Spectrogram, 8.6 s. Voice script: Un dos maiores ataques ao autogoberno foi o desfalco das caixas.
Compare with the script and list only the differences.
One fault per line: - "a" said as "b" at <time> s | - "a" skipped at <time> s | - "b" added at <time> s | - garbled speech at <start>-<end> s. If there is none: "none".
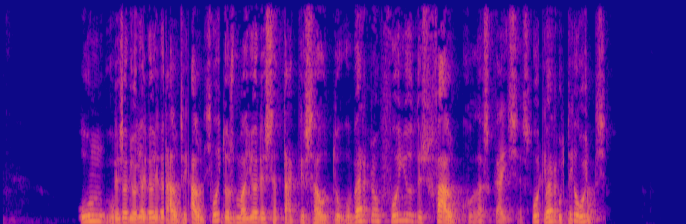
- garbled speech at 1.3-2.8 s
- garbled speech at 6.6-7.6 s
